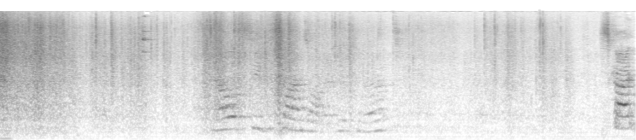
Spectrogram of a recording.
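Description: Gift-wrapping paper rustling and crinkling as it is pulled off a large cardboard box, dying away after about a second. A voice is heard briefly in the middle.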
